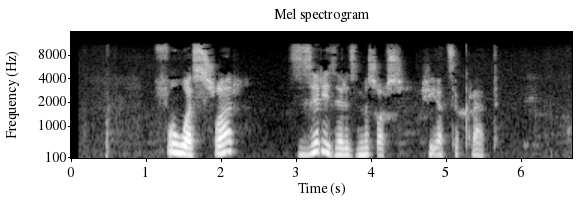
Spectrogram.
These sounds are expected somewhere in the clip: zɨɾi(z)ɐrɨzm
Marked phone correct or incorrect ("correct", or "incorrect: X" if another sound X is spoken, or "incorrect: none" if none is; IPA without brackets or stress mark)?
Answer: correct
